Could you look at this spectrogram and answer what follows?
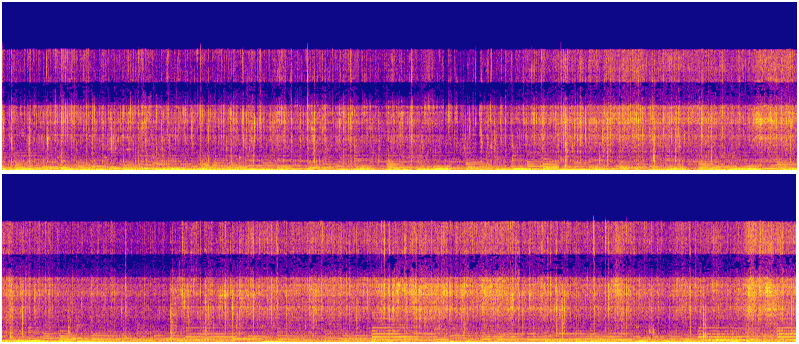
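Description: Sliced red onion and curry leaves sizzling steadily as they fry in hot coconut oil in a clay pot, now and then stirred with a metal ladle.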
